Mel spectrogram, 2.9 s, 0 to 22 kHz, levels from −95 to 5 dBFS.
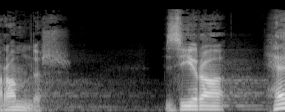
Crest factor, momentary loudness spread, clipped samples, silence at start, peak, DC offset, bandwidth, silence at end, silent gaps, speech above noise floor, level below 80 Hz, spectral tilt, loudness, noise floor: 18 dB; 22 LU; under 0.1%; 0 s; 0 dBFS; under 0.1%; 15.5 kHz; 0 s; none; 43 dB; -44 dBFS; -5 dB/octave; -16 LUFS; -59 dBFS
